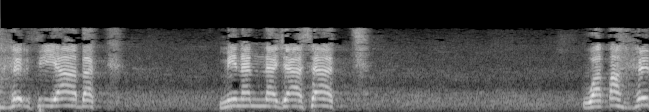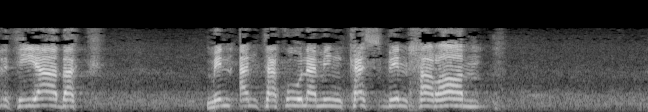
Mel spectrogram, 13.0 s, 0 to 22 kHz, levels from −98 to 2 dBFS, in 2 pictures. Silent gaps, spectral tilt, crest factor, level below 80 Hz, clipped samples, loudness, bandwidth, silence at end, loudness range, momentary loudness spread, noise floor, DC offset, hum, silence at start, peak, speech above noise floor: none; -2 dB/octave; 18 dB; -60 dBFS; under 0.1%; -15 LUFS; 8 kHz; 1.45 s; 4 LU; 14 LU; -45 dBFS; under 0.1%; none; 0 s; 0 dBFS; 28 dB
